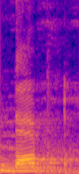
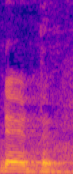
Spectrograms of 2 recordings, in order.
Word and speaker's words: debt: ऐसे ही डेप्ट, डेप्ट पढ़ा जाता है इसको, लेकिन ये सही में इसका उच्चारण क्या होता है? डेट, DEBT, डेट, डेट यानी ऋण।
